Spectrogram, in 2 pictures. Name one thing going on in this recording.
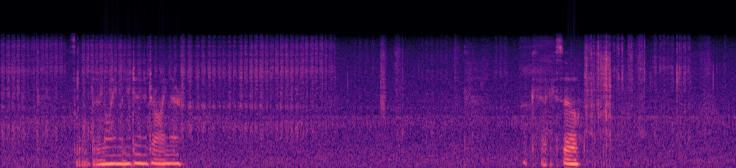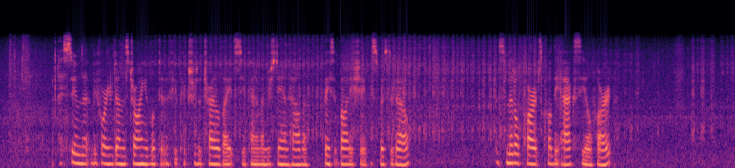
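A pencil scratches softly across paper.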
